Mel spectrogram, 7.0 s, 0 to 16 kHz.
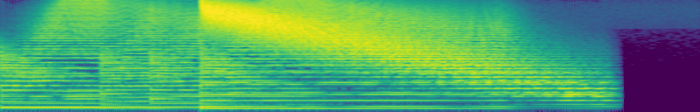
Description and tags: Short, resonant logotone or ident sound. Sounds like something that might appear along with a video bumper before an early 80's PBS program.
